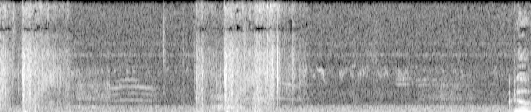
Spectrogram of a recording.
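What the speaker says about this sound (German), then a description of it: "ich höre Miezekätzchen" In the game STALKER Anomaly, a cat gives a short, faint meow amid a quiet outdoor ambience, with a few soft knocks and rustles nearby.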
